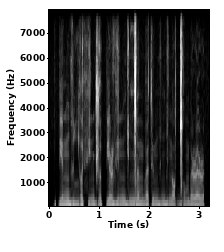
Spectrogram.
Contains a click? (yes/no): yes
